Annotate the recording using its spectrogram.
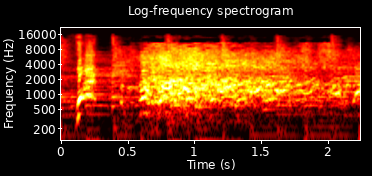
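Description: A group of people laughing and cheering, starting about half a second in, over background music with a steady beat.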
